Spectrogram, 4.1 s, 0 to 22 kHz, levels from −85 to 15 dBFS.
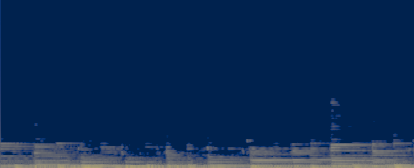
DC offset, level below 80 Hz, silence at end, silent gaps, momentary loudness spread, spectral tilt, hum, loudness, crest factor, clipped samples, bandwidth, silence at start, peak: under 0.1%; -50 dBFS; 0 s; none; 4 LU; -7 dB/octave; none; -25 LUFS; 14 dB; under 0.1%; 3.9 kHz; 0 s; -10 dBFS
